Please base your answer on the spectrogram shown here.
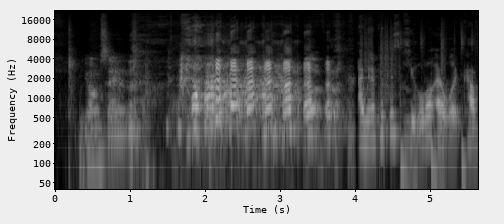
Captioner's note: laughing; chill music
